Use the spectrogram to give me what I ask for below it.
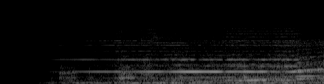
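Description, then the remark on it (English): A steady rumble of a train carriage on rails, with low mechanical drone and faint high tonal whines building after a brief silence, continuous; the train is being held at a red signal. “This train has been held at the red signal.”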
